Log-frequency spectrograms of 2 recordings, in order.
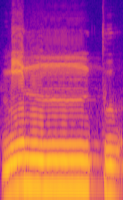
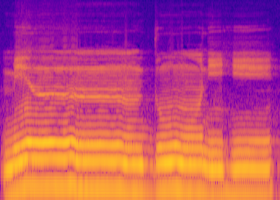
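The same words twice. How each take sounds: First: "min du" with the n distinctly sounded; tongue lands firmly on the n of "min" before "du"; slow "min du" with a plain full n; clear n, wrong way. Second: Very slow chant of "Min dunihi" with blurred n; hidden n nearing d. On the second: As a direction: stretch "Min" into a hum before easing into "dunihi". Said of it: "disamarkan nunnya itu mendekati huruf dal". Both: Shown as a demonstration.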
